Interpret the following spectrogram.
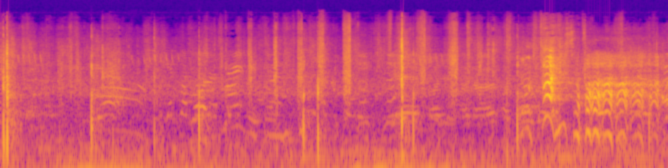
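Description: A tennis racket strikes a ball with a sharp pop right at the start, followed over the next few seconds by fainter knocks of the ball bouncing and being hit. People's voices come in near the end.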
